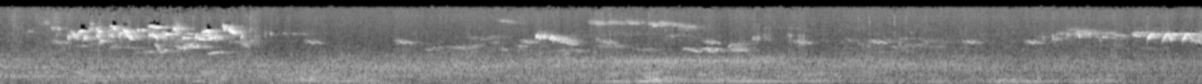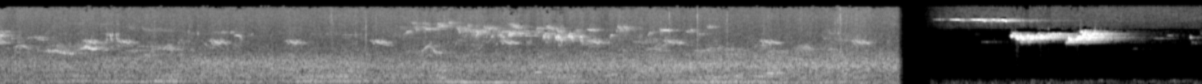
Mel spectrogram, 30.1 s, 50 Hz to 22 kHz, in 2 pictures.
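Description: Birds chirping and singing, many short calls and trills over a steady background hiss. The hiss and song cut off abruptly about 26 seconds in, and a few loud, close chirps follow.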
